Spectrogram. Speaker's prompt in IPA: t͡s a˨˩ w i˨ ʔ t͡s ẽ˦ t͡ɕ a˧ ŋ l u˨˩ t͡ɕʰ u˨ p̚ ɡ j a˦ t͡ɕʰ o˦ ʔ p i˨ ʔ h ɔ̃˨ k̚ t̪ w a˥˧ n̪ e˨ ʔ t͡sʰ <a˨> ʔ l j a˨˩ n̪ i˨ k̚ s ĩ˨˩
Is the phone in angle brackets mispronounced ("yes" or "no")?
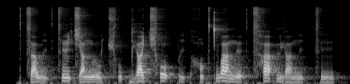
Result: yes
